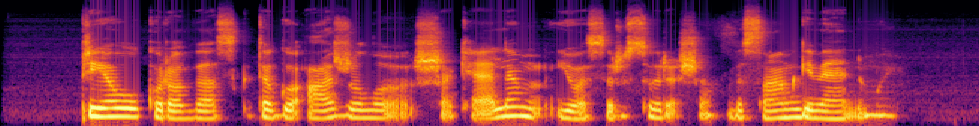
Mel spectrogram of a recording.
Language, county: Lithuanian, Šiauliai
